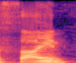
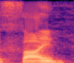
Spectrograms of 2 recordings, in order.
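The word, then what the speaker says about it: sign: साइन। क्यों? क्योंकि दोस्तों देखिए जी के बाद क्या है हमारा? एन है। तो जी साइलेंट हो जाएगा। इसे क्या पढ़ेंगे? साइन।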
